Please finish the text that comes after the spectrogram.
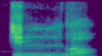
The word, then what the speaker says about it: চিহ্ন: চিহ্ন এটা চিহ্ন এই যে হ নাই হ কিন্তু হাওয়া হয়ে গেছে হওয়া হয়ে গেছে ন কয়বার উচ্চারণ হলো দুবার উচ্চারণ হইলো কিন্তু মনে রাখতে হবে দুবার উচ্চারণ করলেই হবে না ন কে প্রথমবার অল্প প্রাণে উচ্চারণ করতে হবে পরের ার ন কে মহাপ্রাণে উচ্চারণ করতে হবে।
